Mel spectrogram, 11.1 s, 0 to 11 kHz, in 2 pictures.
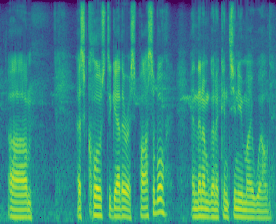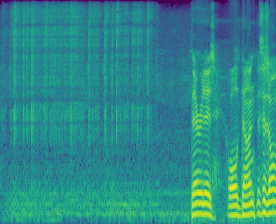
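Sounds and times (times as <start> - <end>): welder arc crackling: 5.2 - 8.7.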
